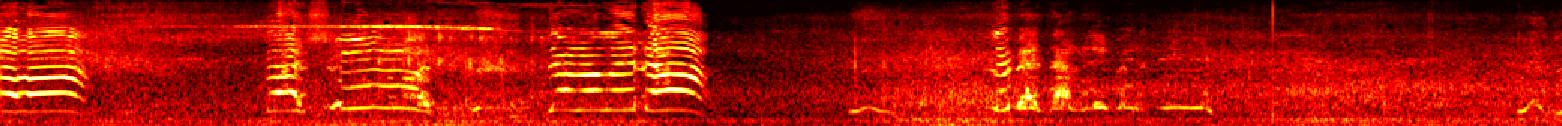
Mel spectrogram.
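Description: A woman shouting protest slogans in long, drawn-out chanted phrases, three in the first five seconds and a shorter burst of shouting around seven seconds in, over the steady rumble of passing road traffic.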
